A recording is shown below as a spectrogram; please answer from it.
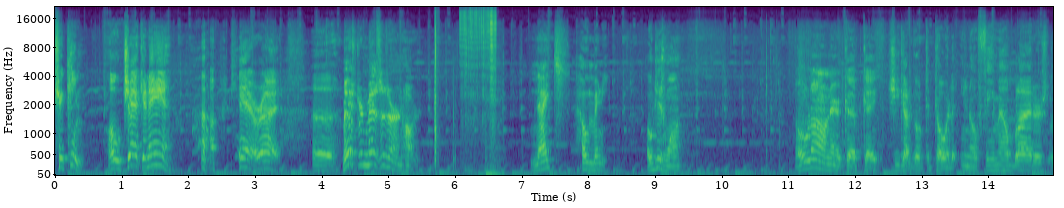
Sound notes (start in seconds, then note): none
